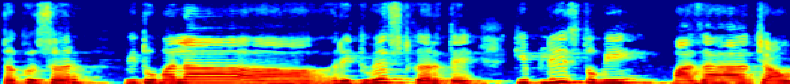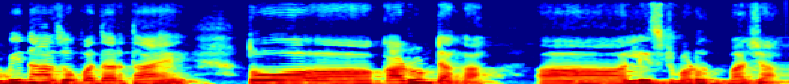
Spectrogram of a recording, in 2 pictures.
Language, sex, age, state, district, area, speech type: Marathi, female, 45-60, Maharashtra, Pune, urban, spontaneous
